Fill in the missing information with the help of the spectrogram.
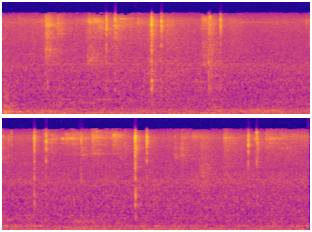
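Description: Computer keyboard keystrokes, about ten scattered, irregular clicks over a steady low hum.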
